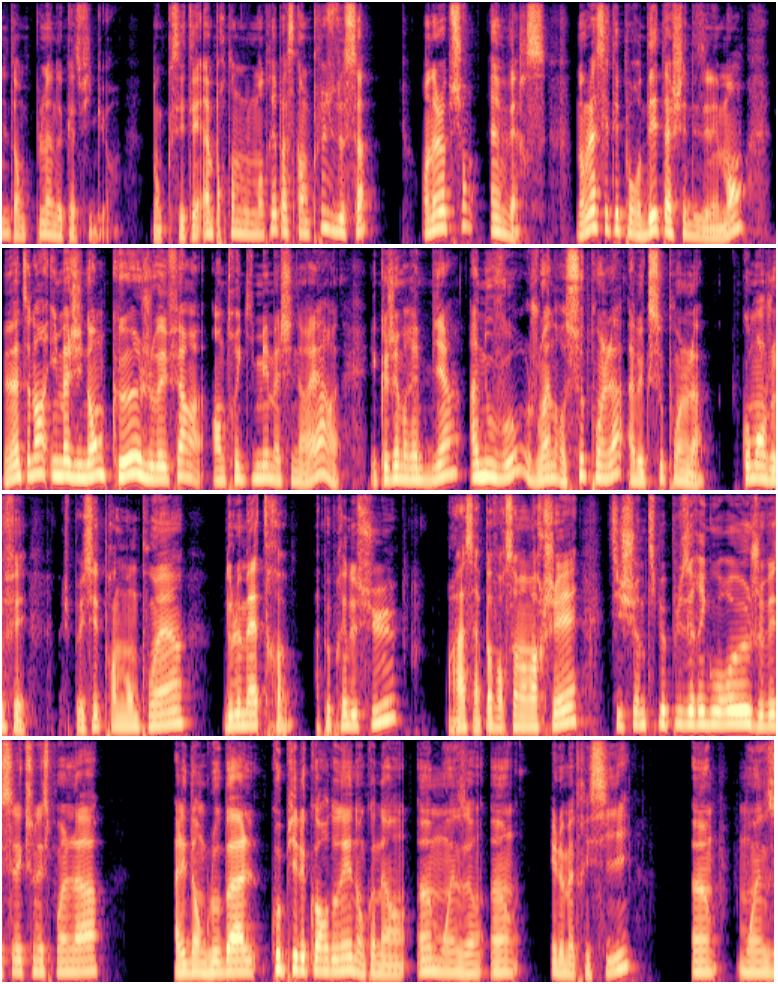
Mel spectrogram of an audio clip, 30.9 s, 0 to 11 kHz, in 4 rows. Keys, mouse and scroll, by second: 7.8 click, 8.2 middle click, 8.5-11.0 scroll up 2, 11.0 click, 11.8 click, 13.8 shift+click, 15.5 click, 15.9 middle click, 17.6 g, 19.4 g, 20.6 ctrl+z, 21.0 ctrl+z, 22.8 click, 24.5 click, 25.6-26.6 drag, 28.3 click, 29.0-30.9 drag.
